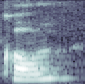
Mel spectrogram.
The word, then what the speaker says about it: comb: m+b পরপর থাকলে এবং বি এর পরে কোনো ভাওয়াল না থাকলে বি সাইলেন্ট, অর্থাৎ উচ্চারিত হয় না। উদাহরণস্বরূপ বম, BOMB বম, COMB কম, THUMB থাম, THUMPNAIL থামনেল।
